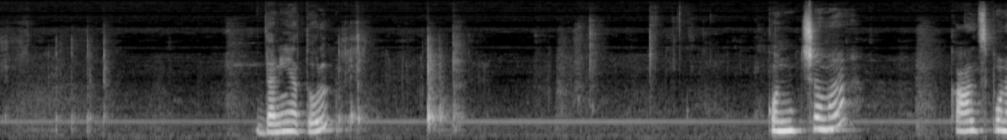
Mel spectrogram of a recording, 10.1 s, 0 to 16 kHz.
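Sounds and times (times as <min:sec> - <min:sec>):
high-pitched hum: 0:00.0 - 0:10.0.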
